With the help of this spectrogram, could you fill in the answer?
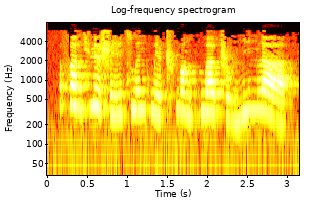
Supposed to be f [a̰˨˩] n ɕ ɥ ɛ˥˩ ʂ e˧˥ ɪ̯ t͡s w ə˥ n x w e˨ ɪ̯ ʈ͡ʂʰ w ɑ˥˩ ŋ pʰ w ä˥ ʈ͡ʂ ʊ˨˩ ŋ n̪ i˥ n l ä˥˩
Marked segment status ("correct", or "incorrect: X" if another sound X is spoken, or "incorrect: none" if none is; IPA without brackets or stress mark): incorrect: a˥˧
